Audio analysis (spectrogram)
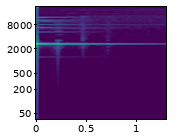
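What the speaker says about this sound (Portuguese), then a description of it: "ativa o sininho" A single bright notification bell ding rings out clearly, then fades slowly into a long pure tone with nothing else around it.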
